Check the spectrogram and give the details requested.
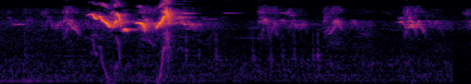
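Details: Indian robin song, a loud, rapid cluster of sweet, sliding chirps and warbles, then three or four fainter short twittered notes spaced across the remaining seconds, with no other clear sounds.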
